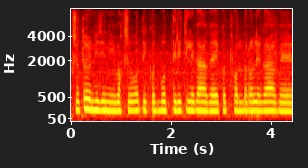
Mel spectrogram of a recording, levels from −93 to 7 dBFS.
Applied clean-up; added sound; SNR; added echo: none; none; none; none.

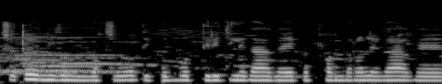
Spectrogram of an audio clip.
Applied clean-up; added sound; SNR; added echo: classical method Wiener filter.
